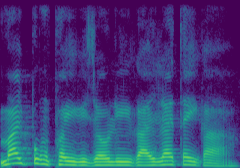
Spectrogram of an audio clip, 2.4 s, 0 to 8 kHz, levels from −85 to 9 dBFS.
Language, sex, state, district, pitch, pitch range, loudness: Wancho, female, Arunachal Pradesh, Longding, 155 Hz, 150-180 Hz, -15 LUFS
